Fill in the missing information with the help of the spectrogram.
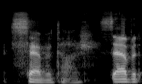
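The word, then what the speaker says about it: Savatage: y and t uh savadage is that how you pronounce that j sabotage sabotage sorry it looks like sev i pronounced it i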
